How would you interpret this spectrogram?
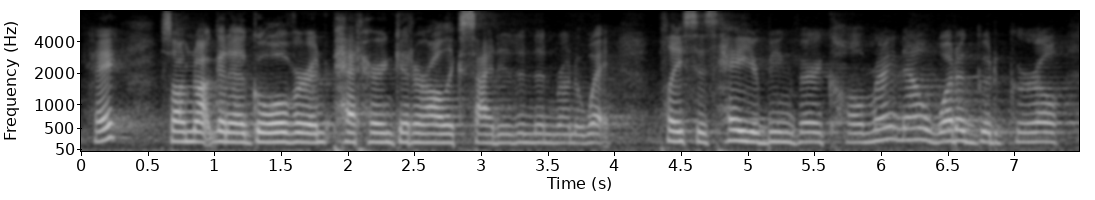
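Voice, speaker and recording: A woman dog trainer calmly explaining and demonstrating commands step by step. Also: medium pitch. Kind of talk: instructional demonstration. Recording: long reverb from a large room.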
